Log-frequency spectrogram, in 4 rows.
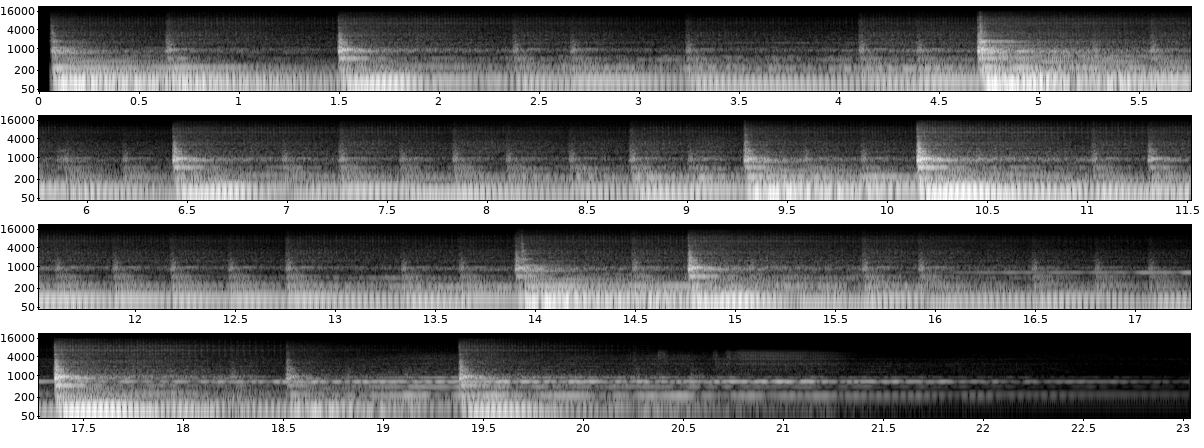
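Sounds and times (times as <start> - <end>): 
tense mood music: 0.1 - 22.0.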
